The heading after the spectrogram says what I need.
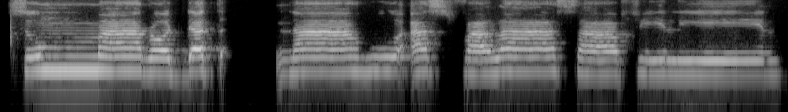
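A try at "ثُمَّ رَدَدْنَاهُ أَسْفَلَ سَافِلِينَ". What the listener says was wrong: Lanya nggak panjang. Asfala safilin. Panjangnya di sa.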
